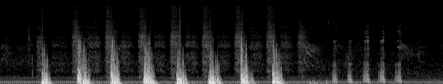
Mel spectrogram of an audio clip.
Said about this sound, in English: You hear the dog panting?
